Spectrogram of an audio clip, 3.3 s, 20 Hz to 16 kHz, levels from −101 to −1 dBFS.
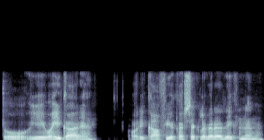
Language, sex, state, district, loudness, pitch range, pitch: Hindi, male, Uttar Pradesh, Gorakhpur, -17 LUFS, 100-105 Hz, 100 Hz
